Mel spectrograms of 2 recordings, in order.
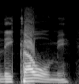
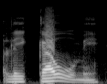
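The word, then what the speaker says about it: لِقَوْمِهِ: Liqaumihi, pada lafal liqaumi ini huruf qa ya, jangan liqaumi. Jangan diganti dengan huruf kaf. Liqaumihi enggak, tapi liqaumihi.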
